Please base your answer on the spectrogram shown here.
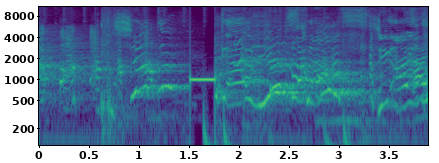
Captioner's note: laughing; beep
